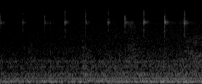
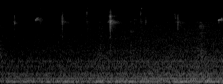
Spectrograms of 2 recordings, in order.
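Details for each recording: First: Kodak Retina Reflex III camera shutter after servicing, cleaning and lubrication (moly paste on detent spring pin that caused friction): light, even clicks about five a second, no squeak, now smooth and free running. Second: Kodak Retina Reflex III camera shutter worked by hand gives faint high squeaks: the pin acting against the detent spring has too much friction, possibly from a too-tight or bent spring; fixed with a spot of moly paste.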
